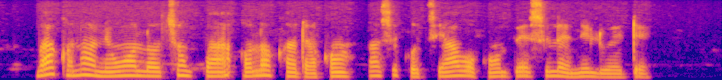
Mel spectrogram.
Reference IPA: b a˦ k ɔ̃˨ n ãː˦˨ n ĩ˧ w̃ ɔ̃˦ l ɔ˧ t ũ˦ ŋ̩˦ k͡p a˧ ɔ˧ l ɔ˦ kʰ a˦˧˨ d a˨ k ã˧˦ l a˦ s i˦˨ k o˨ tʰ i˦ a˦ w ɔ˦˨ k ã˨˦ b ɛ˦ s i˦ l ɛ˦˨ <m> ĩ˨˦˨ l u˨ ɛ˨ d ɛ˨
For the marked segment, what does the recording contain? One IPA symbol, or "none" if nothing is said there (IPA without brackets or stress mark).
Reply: n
